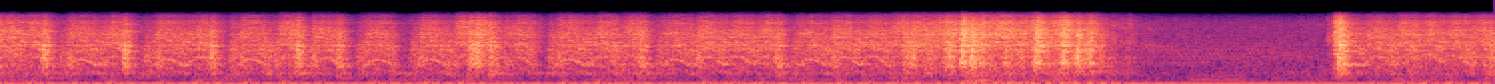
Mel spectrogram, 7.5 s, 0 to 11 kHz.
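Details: Ford Capri 2.0 Pinto petrol engine, newly fitted, idling: fast, steady ticking knock keeping time with engine speed; owner unsure whether bottom-end failure or something knocking elsewhere.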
